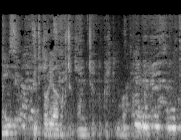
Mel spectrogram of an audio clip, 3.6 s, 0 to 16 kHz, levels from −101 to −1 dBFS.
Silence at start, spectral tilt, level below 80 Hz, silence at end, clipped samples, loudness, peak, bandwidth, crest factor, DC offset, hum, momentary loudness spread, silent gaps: 0.05 s; -5.5 dB/octave; -52 dBFS; 0 s; under 0.1%; -26 LUFS; -8 dBFS; 11.5 kHz; 18 dB; under 0.1%; none; 17 LU; none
